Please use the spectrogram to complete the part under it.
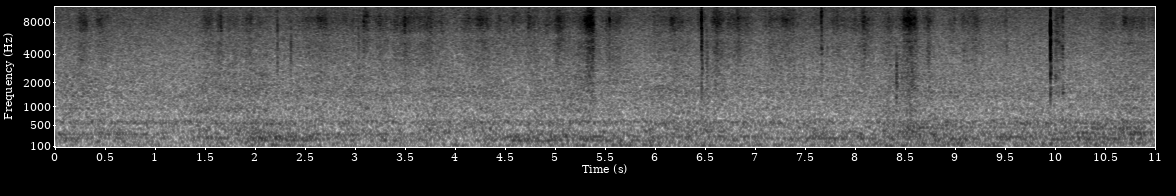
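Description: Wooden knitting needles click softly against each other.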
